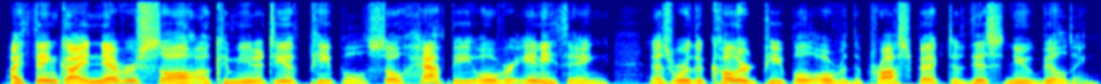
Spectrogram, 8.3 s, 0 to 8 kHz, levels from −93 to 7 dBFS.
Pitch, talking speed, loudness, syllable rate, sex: 155 Hz, 180 wpm, -21 LUFS, 5.2 syllables/s, male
